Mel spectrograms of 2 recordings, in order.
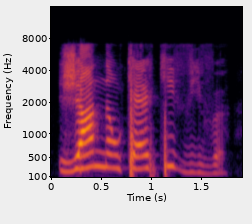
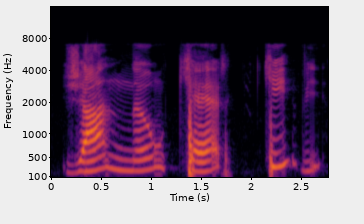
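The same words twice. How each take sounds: First: Said in the usual way. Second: "Já não quer que viva" slowly split into syllables; deliberate, slow scansion of a verse. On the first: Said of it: "Vamos tirar a prova". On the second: Shown as a demonstration. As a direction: stretch and separate each syllable for counting. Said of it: "Um, dois, três".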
